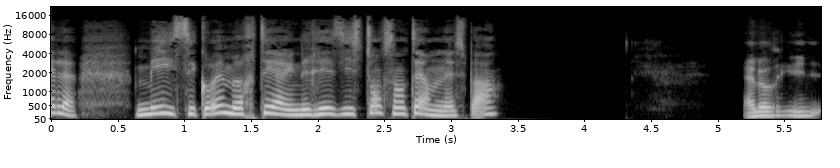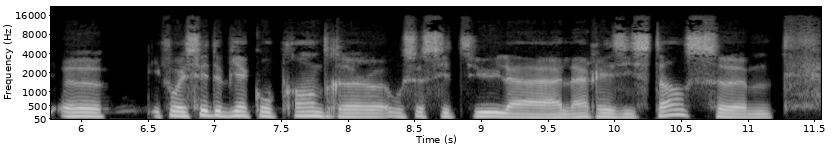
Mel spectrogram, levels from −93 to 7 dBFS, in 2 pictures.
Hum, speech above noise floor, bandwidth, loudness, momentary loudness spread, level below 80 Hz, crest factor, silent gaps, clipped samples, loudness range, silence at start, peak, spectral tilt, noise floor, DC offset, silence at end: none; over 71 dB; 16 kHz; -19 LUFS; 8 LU; -56 dBFS; 16 dB; 5.05-5.15 s; under 0.1%; 6 LU; 0 s; -4 dBFS; -5.5 dB/octave; under -90 dBFS; under 0.1%; 0 s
